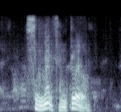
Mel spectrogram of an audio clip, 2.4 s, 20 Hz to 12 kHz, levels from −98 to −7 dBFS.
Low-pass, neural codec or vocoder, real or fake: 7.2 kHz; codec, 16 kHz, 2 kbps, FreqCodec, smaller model; fake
